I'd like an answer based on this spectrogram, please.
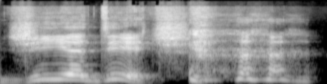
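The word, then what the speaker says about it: Dia duit: yeah do it and you pronounce it gia ditch which literally means god to you okay there's no way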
